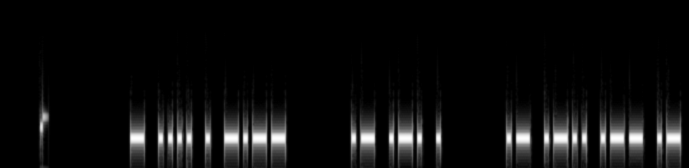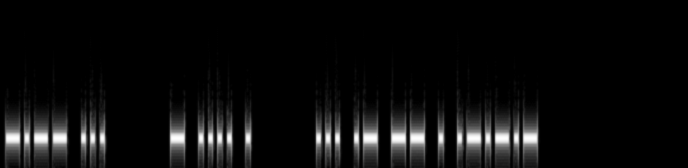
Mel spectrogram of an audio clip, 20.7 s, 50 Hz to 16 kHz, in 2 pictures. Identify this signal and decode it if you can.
Morse code, heard as a keyed tone, about 17 wpm, 700 Hz. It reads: THEY ARE ALWAYS THE SAME.
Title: 2x Word-Spacing - Sentences from Top 300 Words - 17wpm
